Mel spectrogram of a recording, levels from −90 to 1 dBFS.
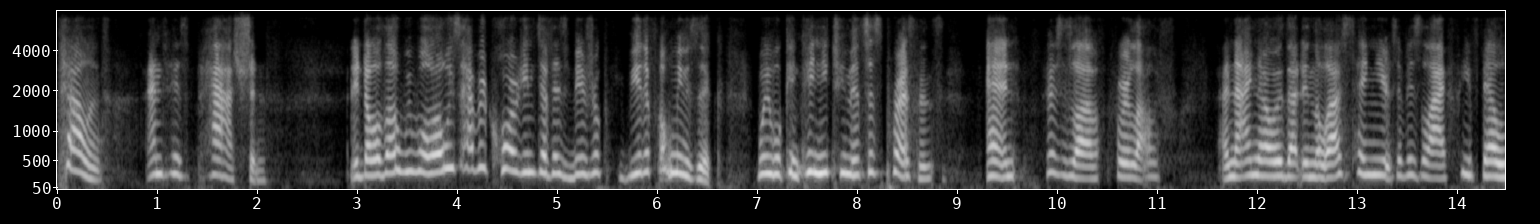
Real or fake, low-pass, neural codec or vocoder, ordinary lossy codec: fake; 7.2 kHz; codec, 16 kHz in and 24 kHz out, 0.4 kbps, LongCat-Audio-Codec, four codebook decoder; Opus, 16 kbps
